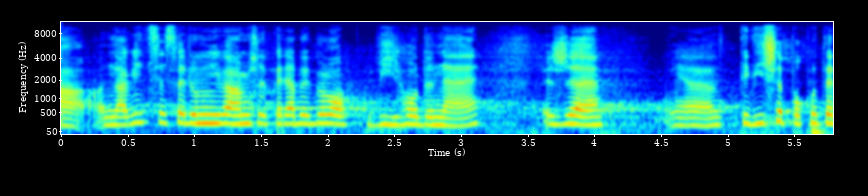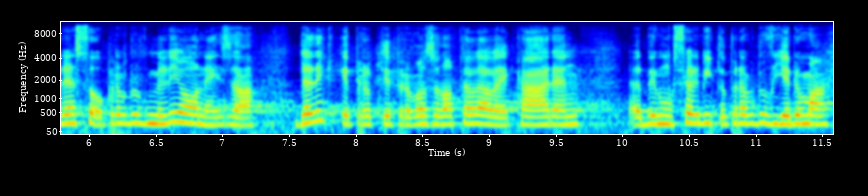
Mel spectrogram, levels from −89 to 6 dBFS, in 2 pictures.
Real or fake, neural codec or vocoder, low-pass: fake; codec, 44.1 kHz, 3.4 kbps, Pupu-Codec; 9.9 kHz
